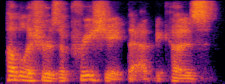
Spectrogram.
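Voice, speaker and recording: A man's voice: lowish voice, animated, moderate pace, fairly bright tone. A man telling stories as an interview guest in a reflective, wordy way, circling back to correct himself and adding wry asides. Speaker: interview guest, comics writer and radio host. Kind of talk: conversational interview storytelling.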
